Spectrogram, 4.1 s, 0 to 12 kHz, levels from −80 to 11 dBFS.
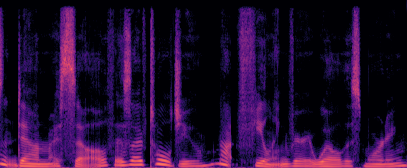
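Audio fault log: No faults detected anywhere in this speech recording.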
